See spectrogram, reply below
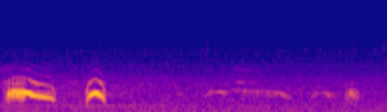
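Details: Spotted dove song used to stir captive doves into singing quickly: a loud, low, mellow drawn-out coo that slides downward, then a short rounded coo, followed by faint soft notes and near silence.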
